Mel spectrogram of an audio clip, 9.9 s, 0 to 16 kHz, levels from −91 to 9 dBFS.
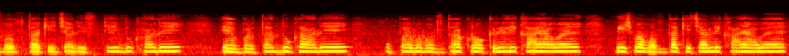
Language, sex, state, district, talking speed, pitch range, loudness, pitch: Hindi, male, Chhattisgarh, Korba, 140 wpm, 215-230 Hz, -18 LUFS, 220 Hz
